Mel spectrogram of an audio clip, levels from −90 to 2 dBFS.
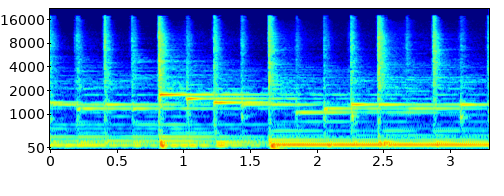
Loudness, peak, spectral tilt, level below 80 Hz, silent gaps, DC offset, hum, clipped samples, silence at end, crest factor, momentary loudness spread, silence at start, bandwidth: -25 LUFS; -4 dBFS; -4 dB/octave; -44 dBFS; none; under 0.1%; none; under 0.1%; 0 s; 20 dB; 9 LU; 0 s; 18 kHz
